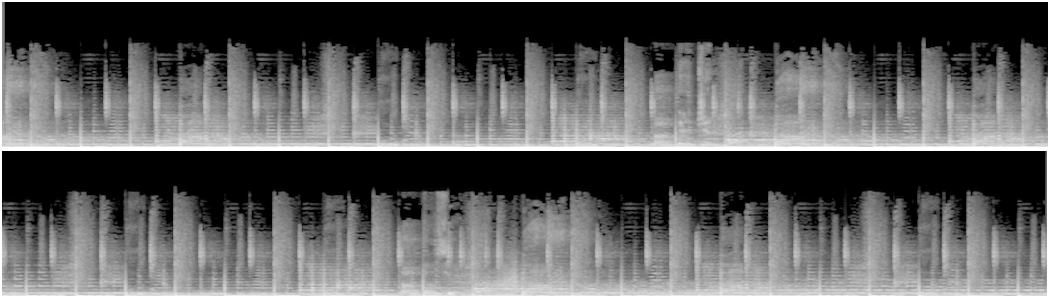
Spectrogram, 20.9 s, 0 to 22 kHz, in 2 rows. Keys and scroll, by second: 0.1 space.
